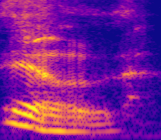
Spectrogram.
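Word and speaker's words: אל: They usually pronounce it L and it's the root of Eloha Elohim, God.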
